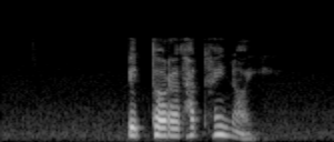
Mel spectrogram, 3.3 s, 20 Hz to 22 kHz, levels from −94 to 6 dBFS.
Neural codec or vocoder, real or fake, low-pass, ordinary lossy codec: vocoder, 44.1 kHz, 80 mel bands, Vocos; fake; 7.2 kHz; none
